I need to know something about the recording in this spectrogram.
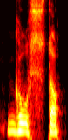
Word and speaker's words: gusto: So same as before, when it's followed by the consonant G, when it's followed by A, O, and U, so A, O, U, it's pronounced like G.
